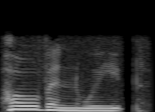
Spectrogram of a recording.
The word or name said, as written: Hovenweep National Monument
